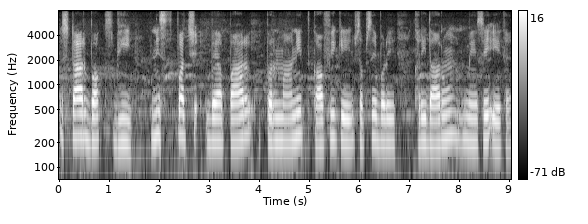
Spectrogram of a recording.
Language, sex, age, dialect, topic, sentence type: Hindi, female, 31-35, Awadhi Bundeli, banking, statement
